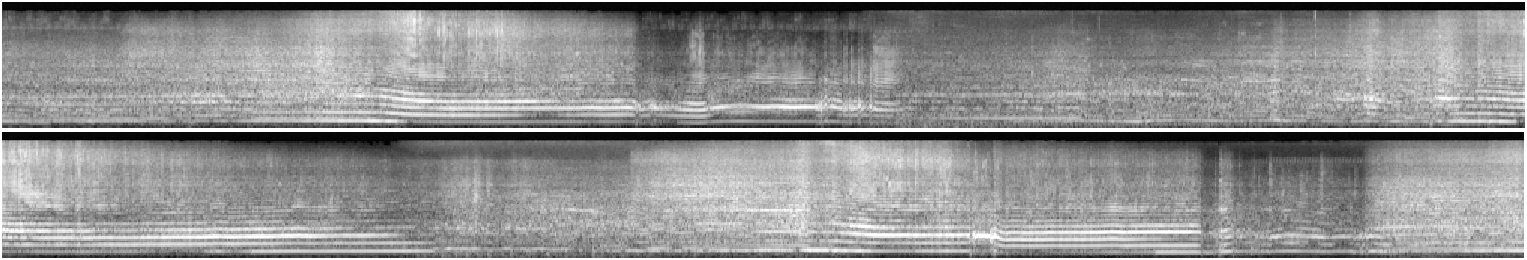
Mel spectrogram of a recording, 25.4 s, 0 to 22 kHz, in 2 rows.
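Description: Honda Civic race car's B16 four-cylinder engine revving hard, its pitch climbing and then dropping again and again with gear changes and lifts for corners.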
